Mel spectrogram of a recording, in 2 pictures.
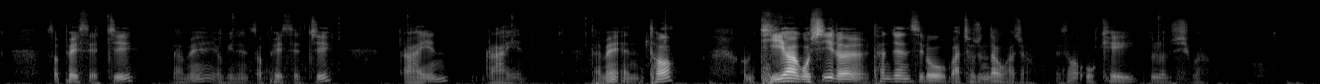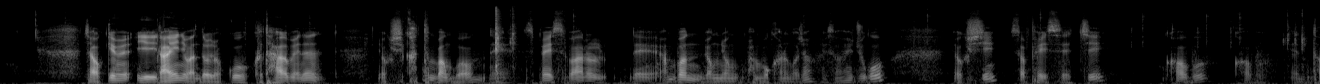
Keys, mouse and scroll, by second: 6.5 Return, 18.1 space, 26.0 space.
